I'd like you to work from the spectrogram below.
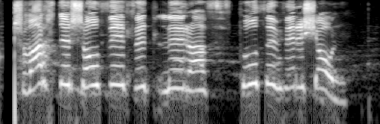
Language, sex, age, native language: Icelandic, male, 12, Icelandic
